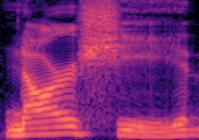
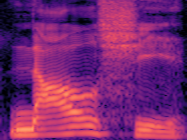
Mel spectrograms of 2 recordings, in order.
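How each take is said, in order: First: An r-like sound comes before 'shi'. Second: An l-like sound comes before 'shi'. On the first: "tried to say it as an R or an L ... that would sound very awkward" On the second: "as well as"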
